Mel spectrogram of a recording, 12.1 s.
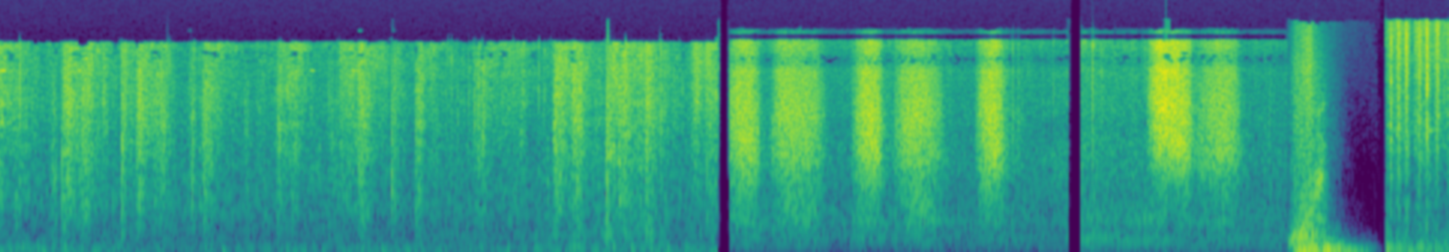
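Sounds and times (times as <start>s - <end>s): broom sweeping gritty ground: 0.0s - 8.9s, 9.5s - 10.7s.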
